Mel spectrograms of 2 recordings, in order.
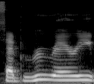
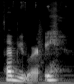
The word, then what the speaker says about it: February: And, no one really pronounces February properly. Everyone just says February. Everyone forgets about that extra R.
